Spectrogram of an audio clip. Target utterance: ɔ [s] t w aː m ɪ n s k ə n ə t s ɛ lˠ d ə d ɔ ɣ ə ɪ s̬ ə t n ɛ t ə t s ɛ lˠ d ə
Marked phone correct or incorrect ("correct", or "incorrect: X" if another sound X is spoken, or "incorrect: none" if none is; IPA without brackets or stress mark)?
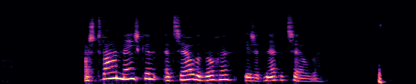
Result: correct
